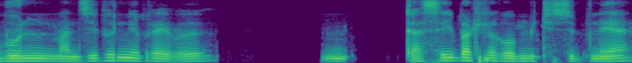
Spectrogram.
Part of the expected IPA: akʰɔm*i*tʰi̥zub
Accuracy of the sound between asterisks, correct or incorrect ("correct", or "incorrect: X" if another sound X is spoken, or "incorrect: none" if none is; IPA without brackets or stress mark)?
correct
